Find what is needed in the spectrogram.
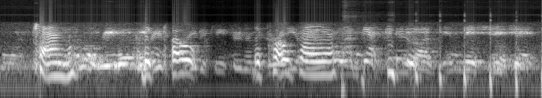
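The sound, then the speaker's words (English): A radio plays in the background, its tinny, narrow-sounding voices talking continuously over a steady low hum, with a hollow, slightly echoey quality. “can you turn the radio down?”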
